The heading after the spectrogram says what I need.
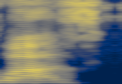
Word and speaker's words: was: Muita atenção na pronúncia desse was, que ele termina como se fosse com Z.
